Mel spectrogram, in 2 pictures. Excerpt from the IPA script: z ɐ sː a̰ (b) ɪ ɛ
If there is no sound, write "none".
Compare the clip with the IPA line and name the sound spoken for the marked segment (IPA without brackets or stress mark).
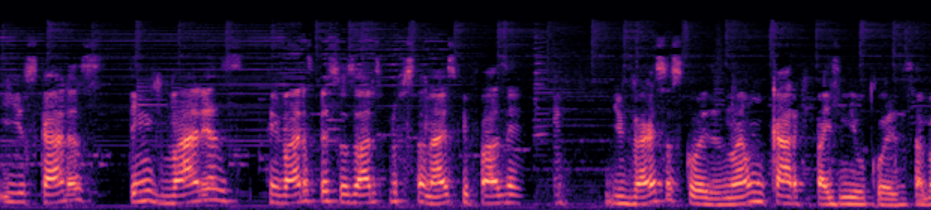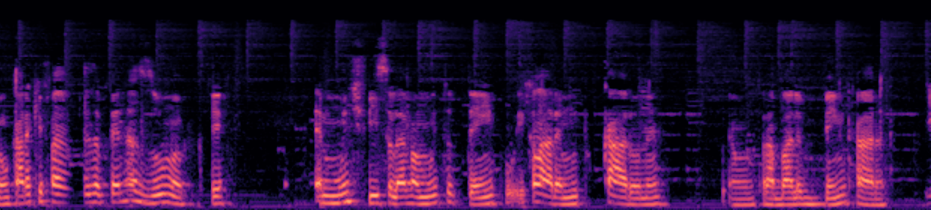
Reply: b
